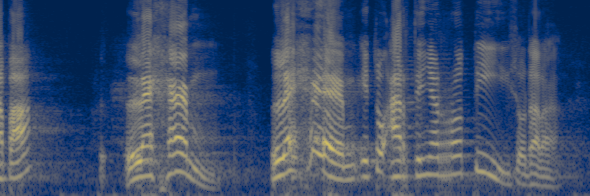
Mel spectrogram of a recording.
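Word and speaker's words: לחם: Bacanya apa? Lehem.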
